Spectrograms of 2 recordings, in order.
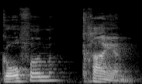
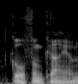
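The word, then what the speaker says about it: Golfam Khayam: composer's name for me sure gam cayen okay just like it looks gulam cam now she is uh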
